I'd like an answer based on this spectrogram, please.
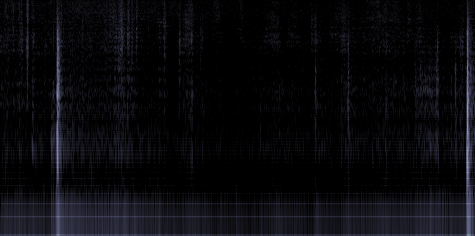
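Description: Near silence with two short, light clicks, one about half a second in and one near the end, from the MacBook Pro being handled as its newly fitted screen is closed.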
